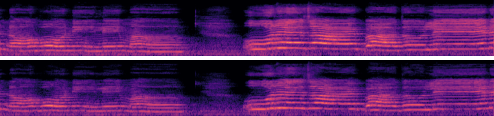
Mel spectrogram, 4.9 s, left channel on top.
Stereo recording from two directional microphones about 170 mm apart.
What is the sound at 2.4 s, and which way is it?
Child singing, 15° right (ahead or behind).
